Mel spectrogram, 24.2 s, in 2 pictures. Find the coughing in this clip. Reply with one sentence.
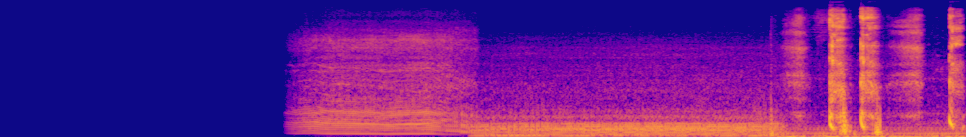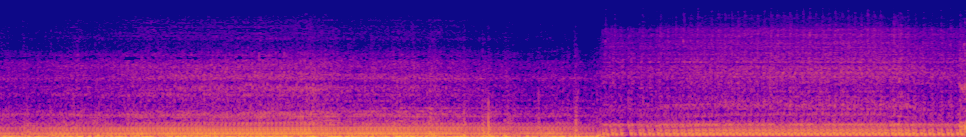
You can hear the coughing from 9.6 to 12.1 s.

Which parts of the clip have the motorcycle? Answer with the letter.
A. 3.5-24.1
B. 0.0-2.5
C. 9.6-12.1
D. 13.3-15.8
A.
